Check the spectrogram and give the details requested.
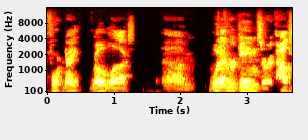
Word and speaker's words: Roblox: I love those roadblocks. You know, I keep saying mispronouncing this. I say road blocks like road blocks. Road block. Yeah. Okay. Ro. Yes. Okay. Roblox.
